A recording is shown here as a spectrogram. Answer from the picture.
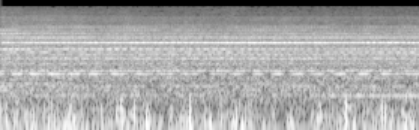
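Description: Full-size ASIC Bitcoin miners running, their high-speed cooling fans making a steady rush of air with several high, steady whining tones on top.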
